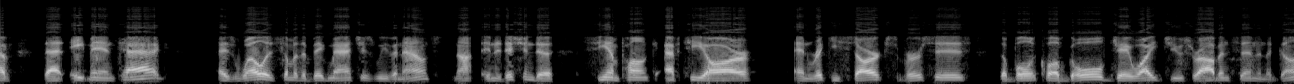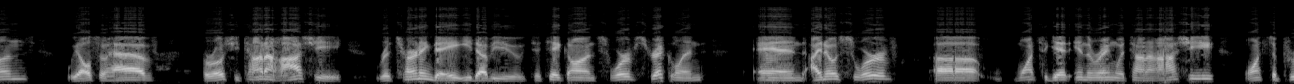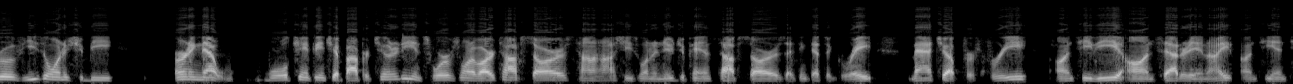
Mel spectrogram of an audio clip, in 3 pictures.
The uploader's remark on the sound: Media Call.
